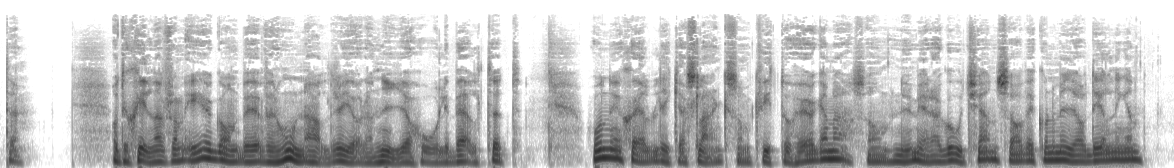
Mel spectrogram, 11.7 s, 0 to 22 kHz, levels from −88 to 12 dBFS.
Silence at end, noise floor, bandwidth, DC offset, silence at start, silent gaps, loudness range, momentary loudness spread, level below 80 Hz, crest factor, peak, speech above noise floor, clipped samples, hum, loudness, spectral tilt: 0.3 s; -53 dBFS; 15.5 kHz; under 0.1%; 0.05 s; none; 2 LU; 9 LU; -40 dBFS; 16 dB; 0 dBFS; 39 dB; under 0.1%; none; -15 LUFS; -6.5 dB/octave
